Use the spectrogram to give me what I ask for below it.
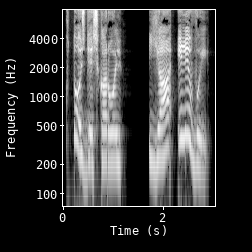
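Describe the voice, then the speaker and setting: A woman voicing a muddled, boastful, childlike king who talks slowly and grandly. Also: medium pitch, big pitch swings, fairly bright tone, no echo, studio quality, full character voice. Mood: jubilant.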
